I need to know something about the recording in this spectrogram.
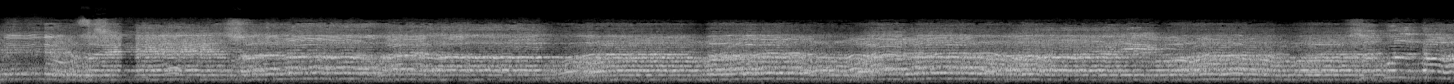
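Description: A voice chanting an Urdu naat, a devotional poem in praise of the Prophet, sung without accompaniment in long held, wavering notes.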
